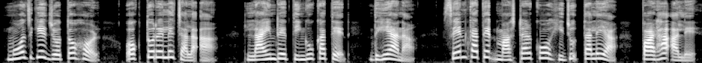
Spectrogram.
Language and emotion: Santali, neutral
